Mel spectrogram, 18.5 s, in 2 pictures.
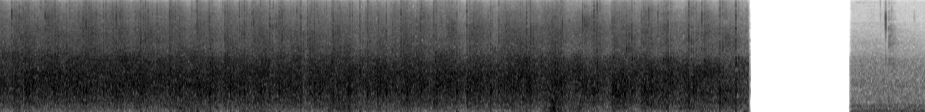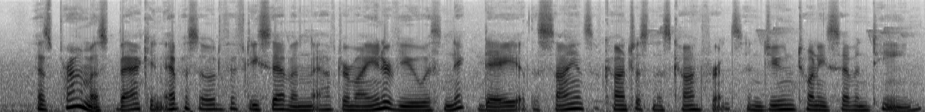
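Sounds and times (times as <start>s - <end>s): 
audience applause: 0.0s - 7.5s
speech: 9.6s - 18.4s.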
